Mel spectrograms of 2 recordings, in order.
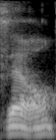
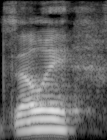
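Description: First: The name ends without a final vowel sound. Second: The name ends with a final 'ee' sound. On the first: This is how the name is properly pronounced. "I think it's actually pronounced Zell" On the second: This is the speaker's own habitual pronunciation. "but I pronounce it Zelli"

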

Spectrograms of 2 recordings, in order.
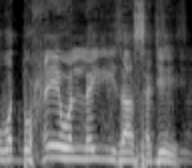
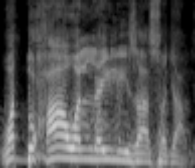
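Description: First: It is recited in another imam's reading style. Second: It is recited in the common reading style. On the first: "दूसरे इमाम की तरफ जाए तो" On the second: "एक लहजा देखें"

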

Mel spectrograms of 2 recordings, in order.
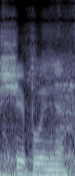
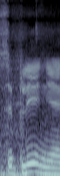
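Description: First: The word begins with a 'shch' sound. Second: The word begins with an 's' sound. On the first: The speaker calls it right. "а щеплення" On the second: The speaker calls it wrong. "Не сцеплення"

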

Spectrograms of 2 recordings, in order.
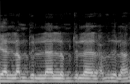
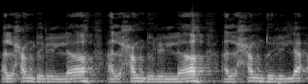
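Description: First: It is recited quickly without pauses between phrases. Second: It is recited carefully with pauses between phrases. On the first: It is said just to get an obligation done. The speaker calls it wrong. "ബാധ്യത തീർക്കുന്ന പോലെ ചൊല്ലി ... അങ്ങനല്ല" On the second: It is said with proper attention. The speaker calls it right. "അതങ്ങനെ നിർത്തി നിർത്തി ചൊല്ലാം"

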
